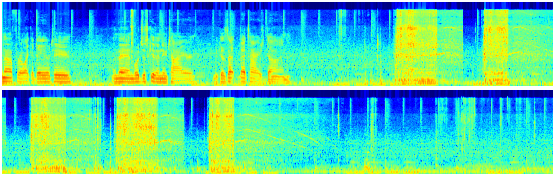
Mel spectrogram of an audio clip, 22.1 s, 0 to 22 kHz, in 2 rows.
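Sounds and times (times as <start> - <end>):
impact wrench hammering: 7.3 - 11.0, 11.6 - 17.4
motor whining down: 7.8 - 17.7.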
